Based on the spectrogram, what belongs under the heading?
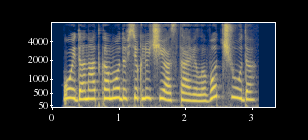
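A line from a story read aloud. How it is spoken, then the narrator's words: Exclamation. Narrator (Russian): воскликнула Феня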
